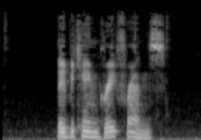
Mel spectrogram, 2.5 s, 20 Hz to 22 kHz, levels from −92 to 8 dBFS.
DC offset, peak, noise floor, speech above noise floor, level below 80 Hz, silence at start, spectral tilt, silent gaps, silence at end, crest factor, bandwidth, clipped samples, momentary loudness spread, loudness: under 0.1%; -6 dBFS; -53 dBFS; 31 dB; -48 dBFS; 0.7 s; -3.5 dB/octave; none; 0 s; 18 dB; 15 kHz; under 0.1%; 6 LU; -21 LUFS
